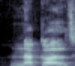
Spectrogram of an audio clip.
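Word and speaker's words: knuckles: Crack the नकल्स, इसे नकल्स पढ़ते हैं, नकल्स यानी उंगलियां चटकाओ, तो के साइलेंट होता है, के को पढ़ते नहीं है लिखते जरूर हैं।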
